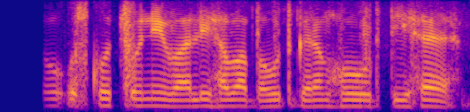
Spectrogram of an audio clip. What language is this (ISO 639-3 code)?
hin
